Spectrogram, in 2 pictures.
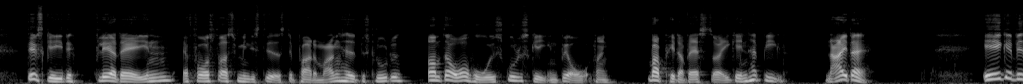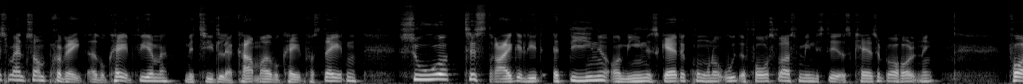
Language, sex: Danish, male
